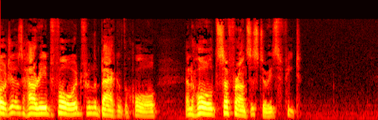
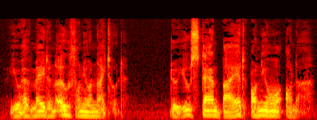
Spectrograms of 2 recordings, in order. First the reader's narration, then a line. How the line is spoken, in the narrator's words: Sir Francis whispered to his son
